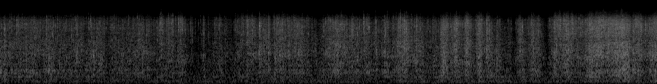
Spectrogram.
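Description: Packaging of powdered sulfur being opened and handled over a sieve: irregular rustling, loudest near the end.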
